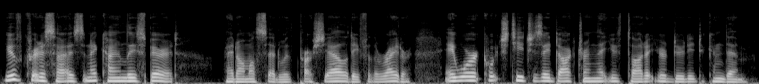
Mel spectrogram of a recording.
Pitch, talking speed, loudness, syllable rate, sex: 140 Hz, 220 wpm, -18 LUFS, 6.8 syllables/s, male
